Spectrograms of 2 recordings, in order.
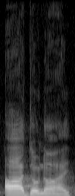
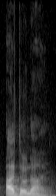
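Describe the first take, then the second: First: The first vowel is long and drawn out. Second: The first vowel is short and cut off. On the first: The speaker calls it wrong. "We wouldn't pronounce it Adonai" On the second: The speaker calls it right. "We'd pronounce it Adonai. ... it just like cuts it cuts it off"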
